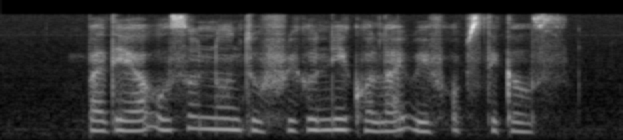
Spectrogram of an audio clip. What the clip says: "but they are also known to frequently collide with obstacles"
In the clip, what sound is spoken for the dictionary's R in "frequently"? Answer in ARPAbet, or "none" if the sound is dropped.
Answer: R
